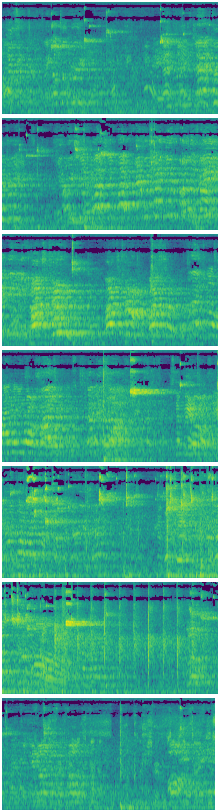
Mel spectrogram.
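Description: A basketball bouncing on a hardwood gym floor, several dull thumps mostly in the middle of the stretch, with unclear talking voices echoing in a large gymnasium.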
